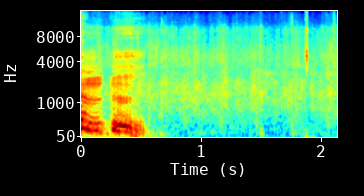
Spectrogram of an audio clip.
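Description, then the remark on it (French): Audience applause makes a soft, even wash of many hands clapping, tapering off toward the end, with a brief voice or cough rising over it at the start. “Vous êtes gentil d'applaudir, mais cet applaud-là va à toute l'équipe, puis les actrices, acteurs qui étaient là-dessus aussi.”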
